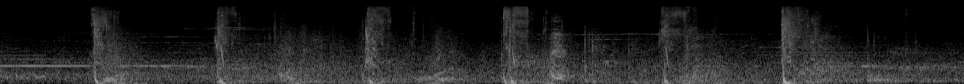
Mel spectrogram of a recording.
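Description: Sharp, quick zips and whooshes come again and again.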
